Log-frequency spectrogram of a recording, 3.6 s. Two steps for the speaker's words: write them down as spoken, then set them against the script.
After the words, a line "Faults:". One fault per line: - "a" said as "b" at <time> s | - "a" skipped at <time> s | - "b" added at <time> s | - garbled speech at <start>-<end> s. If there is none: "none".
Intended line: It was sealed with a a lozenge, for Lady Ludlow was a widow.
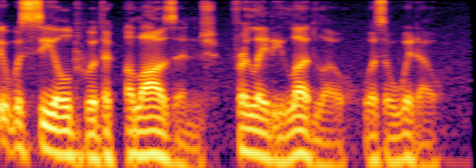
It was sealed with a a lozenge, for Lady Ludlow was a widow.
Faults:
none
